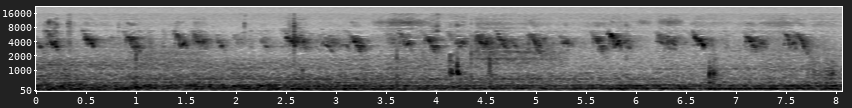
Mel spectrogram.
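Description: Near silence, with birds chirping faintly in the background, many short high chirps in quick succession.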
